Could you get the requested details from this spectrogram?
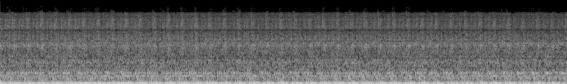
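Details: Bertram 28 boat engine with a rebuilt starter, wrong starter fitted for this engine: loud, steady, low cranking churn about three to four beats a second that never catches; turns but won't fire.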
